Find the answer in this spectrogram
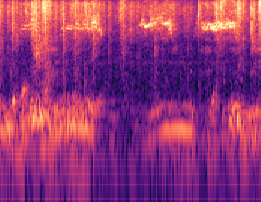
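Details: Pigeons, locally kobutor, cooing in a small room: a couple of low, rolling, arched coos with rustling and hiss; thin high chirps from other birds sound above.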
